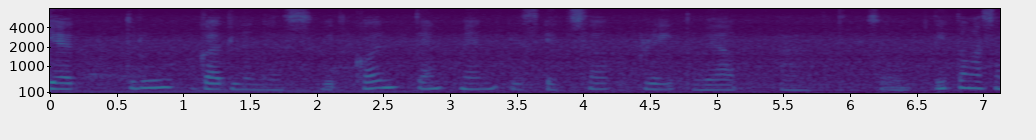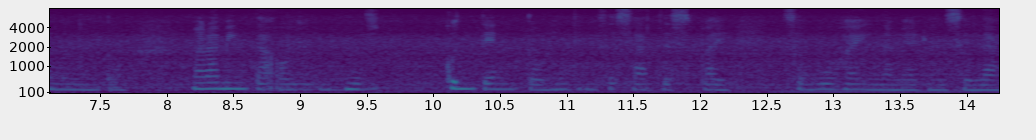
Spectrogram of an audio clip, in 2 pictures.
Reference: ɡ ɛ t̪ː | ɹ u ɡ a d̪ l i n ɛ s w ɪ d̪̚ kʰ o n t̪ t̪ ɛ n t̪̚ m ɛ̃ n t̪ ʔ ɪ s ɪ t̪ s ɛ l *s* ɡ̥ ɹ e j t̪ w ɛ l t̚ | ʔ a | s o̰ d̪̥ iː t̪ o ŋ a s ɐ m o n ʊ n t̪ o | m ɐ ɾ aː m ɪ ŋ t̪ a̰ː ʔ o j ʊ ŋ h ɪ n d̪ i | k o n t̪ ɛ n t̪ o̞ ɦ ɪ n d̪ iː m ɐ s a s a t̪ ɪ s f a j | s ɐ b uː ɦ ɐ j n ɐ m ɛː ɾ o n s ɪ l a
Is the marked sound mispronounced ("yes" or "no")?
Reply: yes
